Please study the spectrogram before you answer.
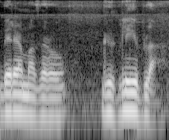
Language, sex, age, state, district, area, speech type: Bodo, male, 45-60, Assam, Baksa, rural, spontaneous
